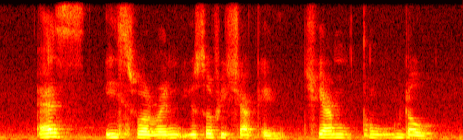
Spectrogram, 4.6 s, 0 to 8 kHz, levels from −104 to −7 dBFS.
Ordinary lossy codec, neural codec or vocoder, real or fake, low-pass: none; none; real; none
